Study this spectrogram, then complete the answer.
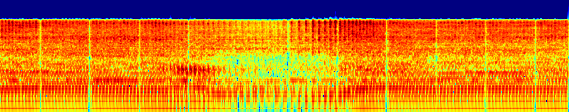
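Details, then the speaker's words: Snowblower small engine, air cover back on, runs rough and sags, dipping and recovering. It only runs on choke and won't hold steady, suggesting fuel starvation. "it runs on choke. It doesn't run regularly, it only runs on choke, so it's not getting enough fuel."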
